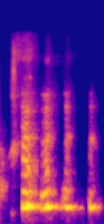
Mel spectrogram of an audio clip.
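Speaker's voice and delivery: quick high laugh at her own joke; short high real laugh. Real, not acted. Laughing after giving her name.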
